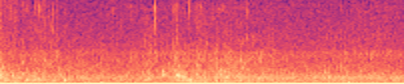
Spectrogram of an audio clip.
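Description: Shallow seawater lapping and sloshing at the shore, mixed with wind on the microphone: a steady rushing noise with small splashes, nothing sudden.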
